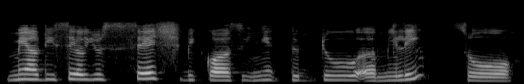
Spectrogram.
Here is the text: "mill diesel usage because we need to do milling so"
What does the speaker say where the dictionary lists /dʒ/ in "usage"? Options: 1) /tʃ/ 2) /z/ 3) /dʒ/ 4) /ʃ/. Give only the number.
1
